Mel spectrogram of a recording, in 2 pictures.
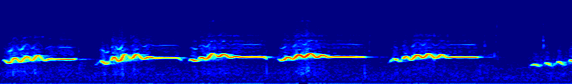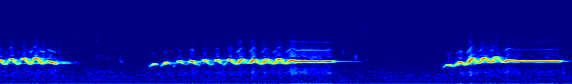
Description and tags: Bird Whistle SFX - all done with my vocals, no processing.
